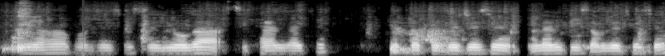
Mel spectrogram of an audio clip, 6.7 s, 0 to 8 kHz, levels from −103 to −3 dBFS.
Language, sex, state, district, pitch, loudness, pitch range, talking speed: Maithili, male, Bihar, Samastipur, 115 Hz, -20 LUFS, 110-120 Hz, 125 wpm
